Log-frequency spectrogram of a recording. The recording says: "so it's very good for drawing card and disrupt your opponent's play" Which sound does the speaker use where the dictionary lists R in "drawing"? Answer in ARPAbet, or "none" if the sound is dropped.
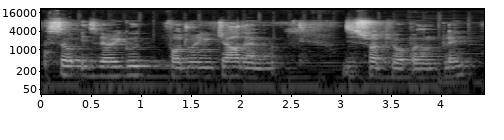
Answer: none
